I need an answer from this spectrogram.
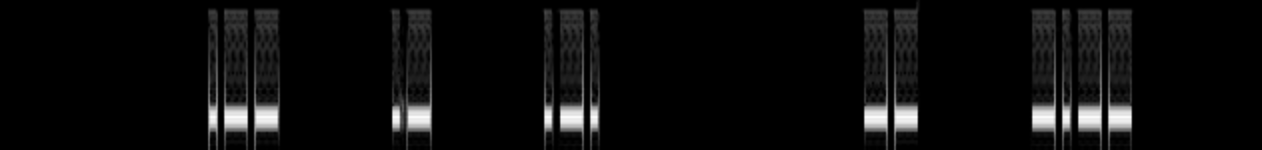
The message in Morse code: WAR MY

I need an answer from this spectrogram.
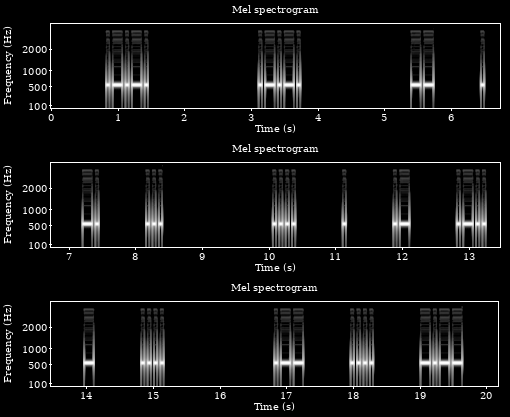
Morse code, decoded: <AR> <AR> MENS HEALTH WHY

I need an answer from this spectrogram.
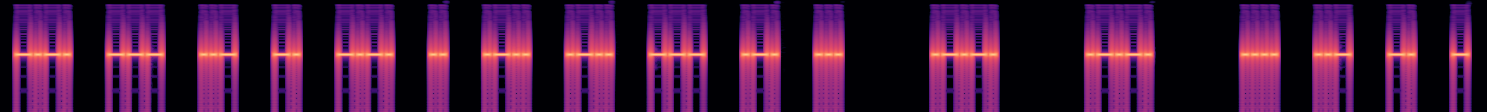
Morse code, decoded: COUNCILLORS <AR> <AR> HUNT

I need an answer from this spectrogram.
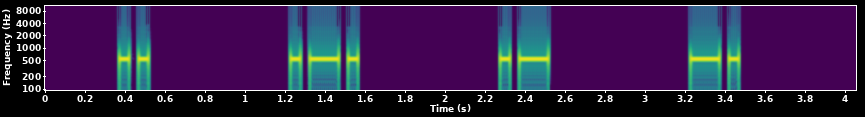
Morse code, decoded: IRAN

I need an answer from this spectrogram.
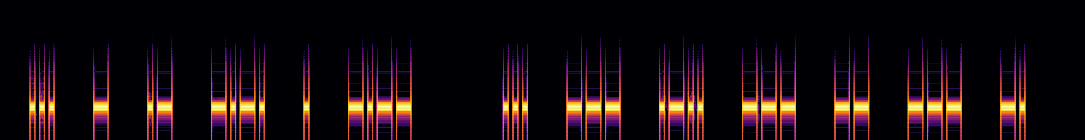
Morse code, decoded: STACEY SOLOMON

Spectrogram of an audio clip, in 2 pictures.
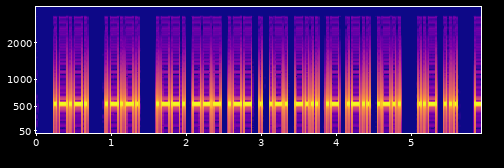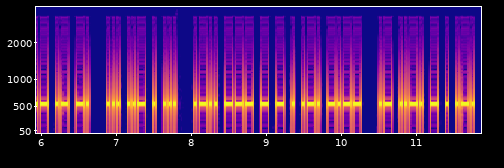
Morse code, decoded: <AR> <AR> POWERBALL US MAN SUES LOTTERY AFTER

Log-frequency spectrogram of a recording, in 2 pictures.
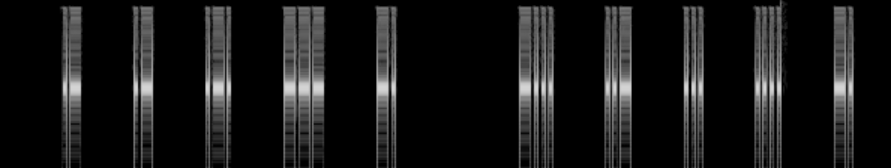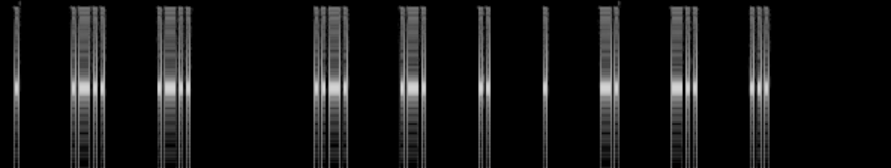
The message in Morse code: AARON BUSHNELL FRIENDS

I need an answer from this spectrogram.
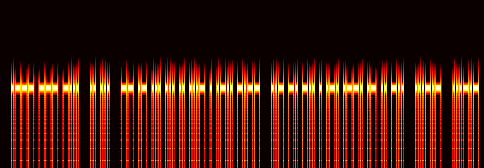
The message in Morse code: JOB IS MASSIVELY UNDERPAID <SK> <SK>

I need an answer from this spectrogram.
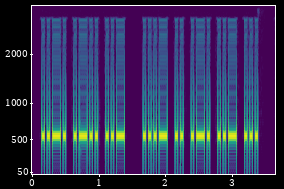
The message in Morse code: FLU VIRUS

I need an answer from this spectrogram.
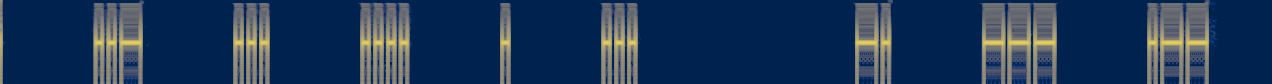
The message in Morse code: USHES NOW

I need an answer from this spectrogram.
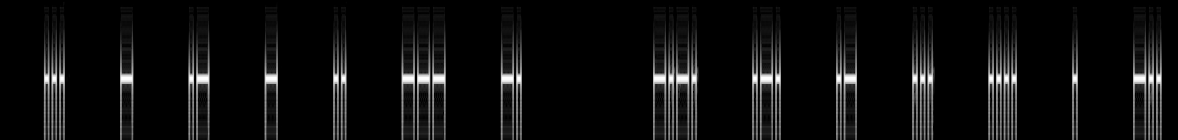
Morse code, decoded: STATION CRASHED

